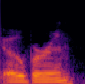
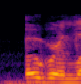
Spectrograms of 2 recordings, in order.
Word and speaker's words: Oberyn: Going back to the Red Viper, I would say his name is pronounced either Oberyn. I would say Oberyn. – Yeah, that's what I always went with. Oberyn loves him some whores.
